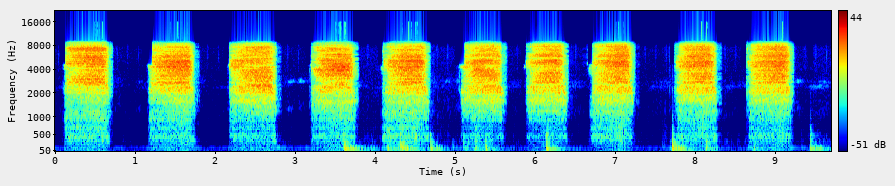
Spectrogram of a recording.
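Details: Barn owl chicks inside a nest box, late evening of 2 May 2023, excited as food arrives: ten steady, rasping hiss-screeches about one per second, with bumping and scuffling noises underneath.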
